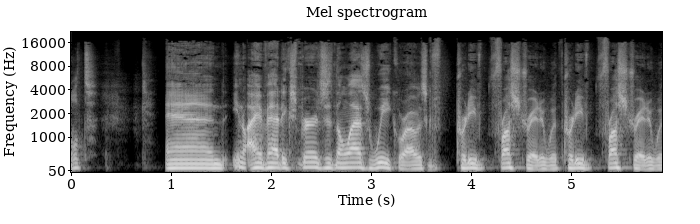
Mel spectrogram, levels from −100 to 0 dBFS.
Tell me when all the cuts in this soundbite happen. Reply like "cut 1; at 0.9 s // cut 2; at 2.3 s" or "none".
cut 1; at 1.7 s // cut 2; at 3.6 s // cut 3; at 4.9 s

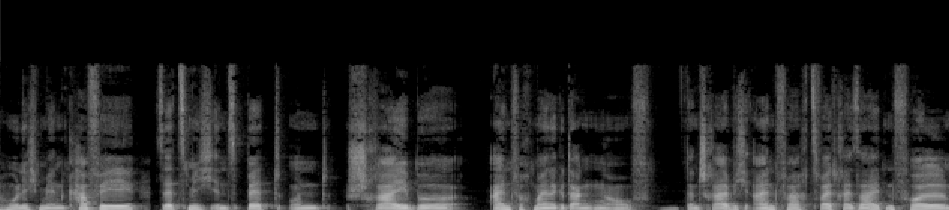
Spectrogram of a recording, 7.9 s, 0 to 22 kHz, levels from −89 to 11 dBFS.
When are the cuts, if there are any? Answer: cut 1; at 1.2 s // cut 2; at 4.0 s

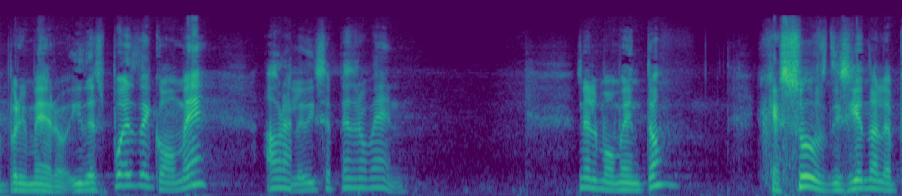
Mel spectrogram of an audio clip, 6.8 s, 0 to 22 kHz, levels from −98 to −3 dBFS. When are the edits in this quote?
cut 1; at 1.2 s // cut 2; at 2.2 s // cut 3; at 4.4 s

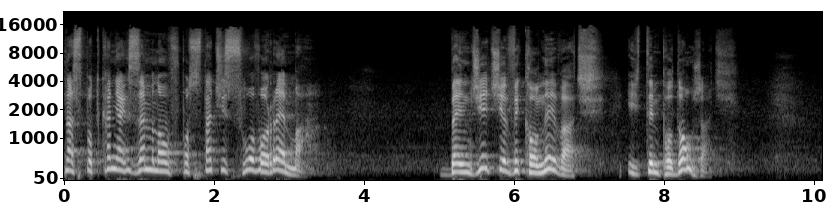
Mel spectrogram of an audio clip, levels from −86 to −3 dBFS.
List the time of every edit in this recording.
none

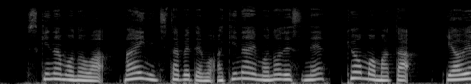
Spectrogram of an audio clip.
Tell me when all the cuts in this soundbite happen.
cut 1; at 1.2 s // cut 2; at 3.4 s

